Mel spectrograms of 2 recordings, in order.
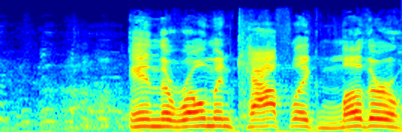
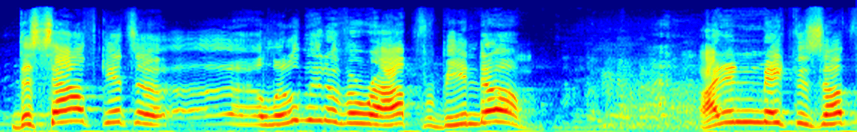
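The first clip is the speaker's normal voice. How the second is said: laughing; 6 semitones higher than usual. Real, not acted. Laughing while talking.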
